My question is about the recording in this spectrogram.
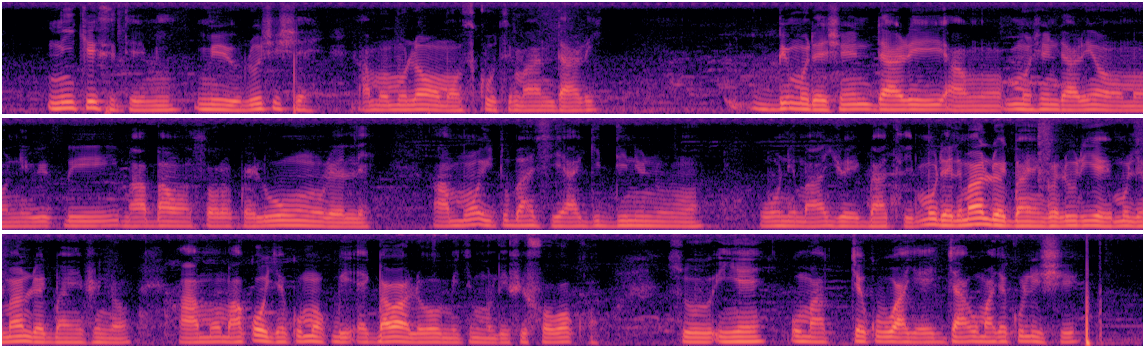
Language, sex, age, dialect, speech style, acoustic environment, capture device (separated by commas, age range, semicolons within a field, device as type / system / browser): Yoruba, male, 18-24, Nigeria - Nigerian Standard, happy, nature, mobile / macOS / Safari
